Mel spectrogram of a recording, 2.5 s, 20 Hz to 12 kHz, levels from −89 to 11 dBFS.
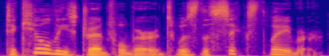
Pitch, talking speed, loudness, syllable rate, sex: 130 Hz, 220 wpm, -17 LUFS, 5.0 syllables/s, male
